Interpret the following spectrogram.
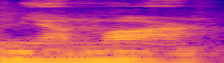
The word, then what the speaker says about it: Myanmar: of bugged me because there shouldn't be an R at the end. It's pronounced Myanmar, but they just put an R at the end to like signify that it's a long A, Myanmar.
